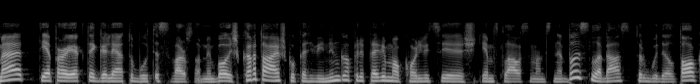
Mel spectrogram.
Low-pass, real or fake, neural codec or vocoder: 7.2 kHz; fake; codec, 16 kHz, 1 kbps, X-Codec, HuBERT features, trained on LibriSpeech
